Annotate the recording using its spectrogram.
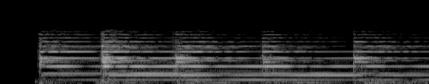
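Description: A bell struck five times, a little under a second apart, each strike ringing on until the next.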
